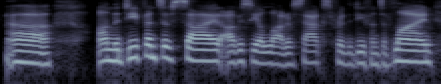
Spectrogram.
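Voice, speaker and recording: A woman's voice: low voice, normal speed, a little mellow. A woman reporter casually recapping team news, relaying coach quotes and reading out player stats with frequent fillers. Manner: conversational, many fillers, reads out stats and quotes. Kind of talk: casual solo recap to camera.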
